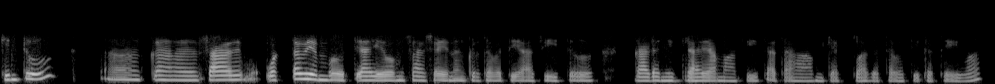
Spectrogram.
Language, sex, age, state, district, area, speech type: Sanskrit, female, 45-60, Karnataka, Uttara Kannada, urban, conversation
